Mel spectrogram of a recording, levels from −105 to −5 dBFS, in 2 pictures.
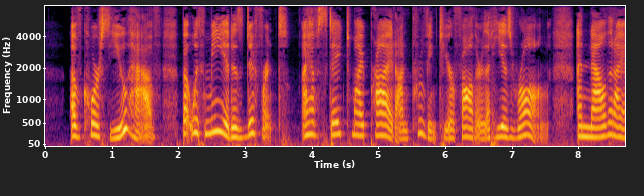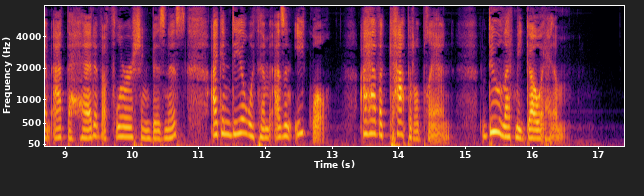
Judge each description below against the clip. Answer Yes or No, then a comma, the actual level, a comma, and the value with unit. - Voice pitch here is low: No, high, 215 Hz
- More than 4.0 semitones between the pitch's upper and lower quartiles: Yes, average, 5.0 semitones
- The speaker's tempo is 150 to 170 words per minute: No, average, 185 wpm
